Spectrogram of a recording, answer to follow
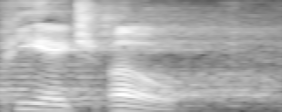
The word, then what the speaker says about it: pho: It's spelled P-H-O. Pho. But it's not the way it's pronounced.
